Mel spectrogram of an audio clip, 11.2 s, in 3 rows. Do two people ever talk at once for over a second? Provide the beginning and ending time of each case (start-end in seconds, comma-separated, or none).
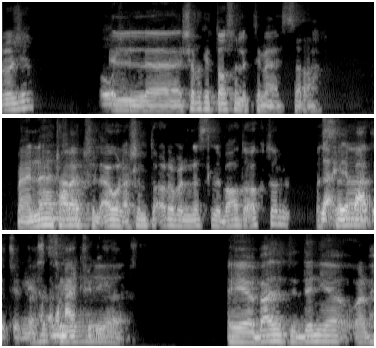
6.9-8.6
